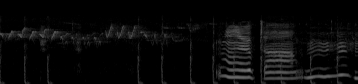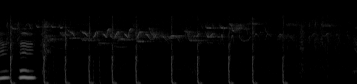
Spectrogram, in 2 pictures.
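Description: Footsteps thud steadily on wooden planks.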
